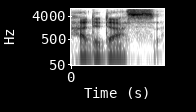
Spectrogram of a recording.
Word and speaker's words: adidas: went on to start adidas and puma respectively wow adolf dassler is what adidas stands for so all those americans saying adidas it's adi das adi dassler right so you're wrong and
